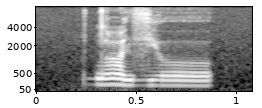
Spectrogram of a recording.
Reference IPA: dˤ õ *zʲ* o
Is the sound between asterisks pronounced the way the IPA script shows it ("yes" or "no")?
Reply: yes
